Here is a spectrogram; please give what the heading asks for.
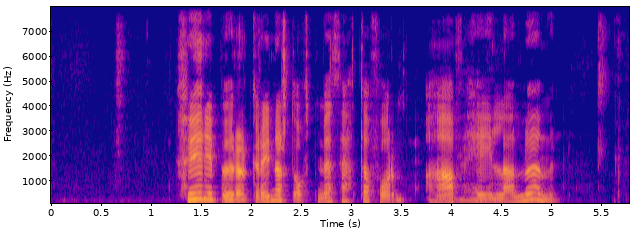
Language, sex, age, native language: Icelandic, male, 30-39, Icelandic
